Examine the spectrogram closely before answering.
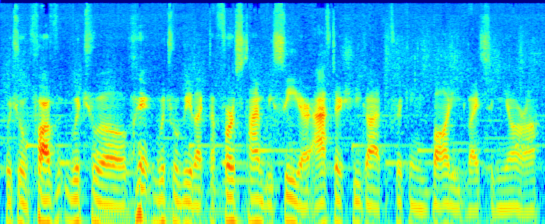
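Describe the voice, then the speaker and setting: A man's voice: low voice, steady tone, moderate pace, low-quality recording. A man giving casual, profane commentary while playing a video game. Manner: casual, swearing, laughing asides. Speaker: gaming streamer. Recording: game music playing under voice.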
